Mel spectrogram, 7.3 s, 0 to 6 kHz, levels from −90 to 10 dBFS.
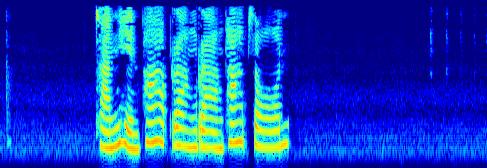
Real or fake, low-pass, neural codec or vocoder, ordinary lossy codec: real; 5.4 kHz; none; MP3, 24 kbps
